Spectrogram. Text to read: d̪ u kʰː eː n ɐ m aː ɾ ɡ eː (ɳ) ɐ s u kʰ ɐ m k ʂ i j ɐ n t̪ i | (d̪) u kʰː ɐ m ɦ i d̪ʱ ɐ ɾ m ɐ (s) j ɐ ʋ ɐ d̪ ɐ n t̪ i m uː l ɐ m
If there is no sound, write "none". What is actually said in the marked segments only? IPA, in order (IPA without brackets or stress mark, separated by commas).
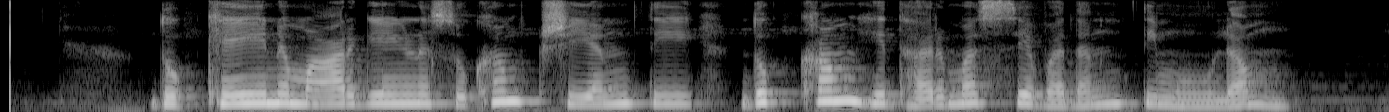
ɳ, d̪, s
